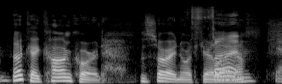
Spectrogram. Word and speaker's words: Concord: By the way, that you know what's interesting about that town in North Carolina, they pronounce it Concord. Oh, really? And out here we say conquered.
